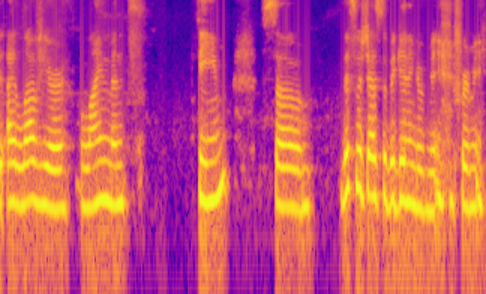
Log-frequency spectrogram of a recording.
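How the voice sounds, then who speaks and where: Speaking at a very slow pace with long, frequent pauses, a woman with a Bulgarian accent sounds somewhat breathy. Her pitch is fairly high and her intonation fairly even. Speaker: Ayurvedic chef and author. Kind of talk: interview conversation.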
